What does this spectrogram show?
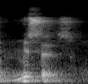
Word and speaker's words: missus: no in that sentence it is m-i-s-s-u-s pronounced as mrs it simply means my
